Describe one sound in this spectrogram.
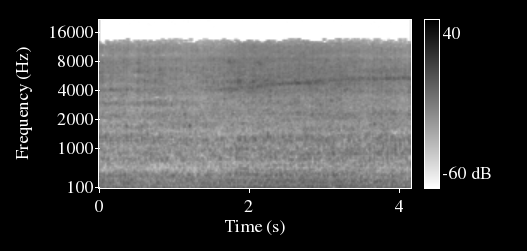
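An electric train motor whines, rising slowly in pitch.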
